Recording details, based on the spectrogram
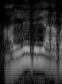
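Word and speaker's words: ἀλήθεια: 문자적으로 문자적으로 살펴볼 때 진리라는 말은 헬라어로 알레데이아라고 이렇게 발음을 하는데 변하지 않는 사실 숨겨지지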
